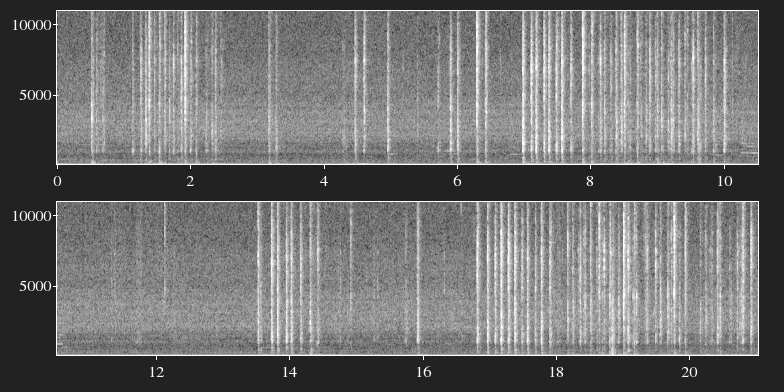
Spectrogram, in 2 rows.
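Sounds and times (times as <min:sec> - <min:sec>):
typing on computer keyboard: 0:00.5 - 0:02.5, 0:03.2 - 0:03.4, 0:04.3 - 0:05.1, 0:05.7 - 0:10.2, 0:13.5 - 0:14.5, 0:15.7 - 0:16.0, 0:16.8 - 0:21.0.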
